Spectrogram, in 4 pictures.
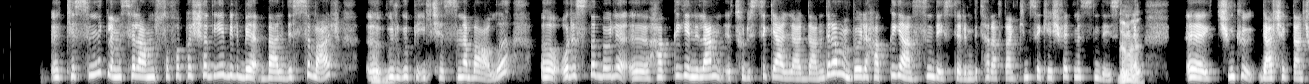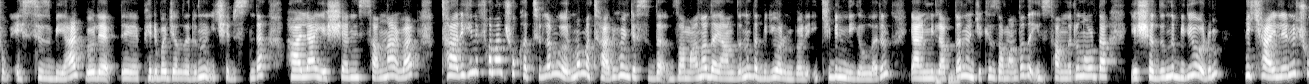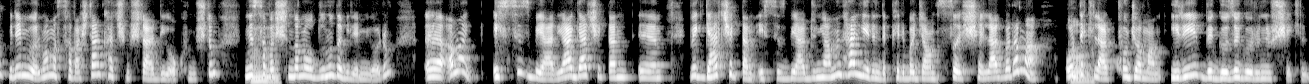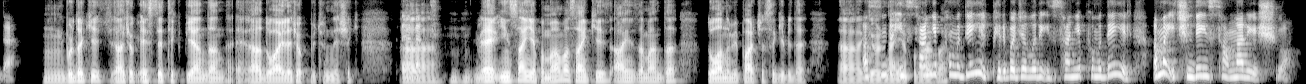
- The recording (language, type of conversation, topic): Turkish, podcast, Bir şehir seni hangi yönleriyle etkiler?
- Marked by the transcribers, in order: other background noise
